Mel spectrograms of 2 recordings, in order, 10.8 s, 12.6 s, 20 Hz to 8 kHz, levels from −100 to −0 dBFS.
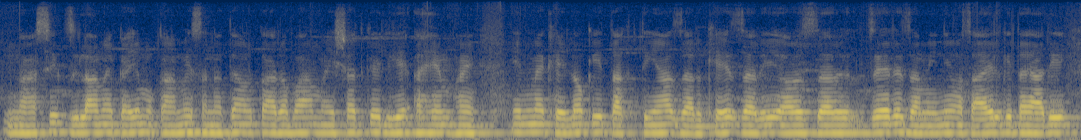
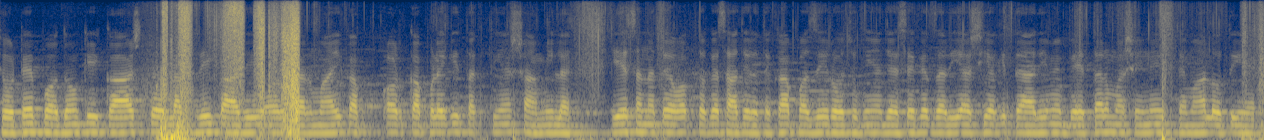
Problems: constant background noise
